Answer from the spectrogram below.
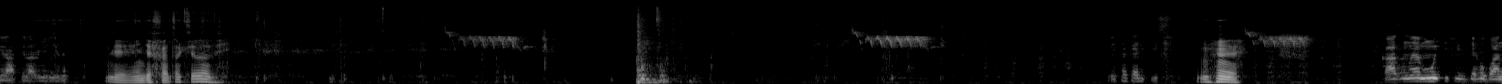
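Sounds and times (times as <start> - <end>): heavy thud of log on dirt: 6.3 - 7.2.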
